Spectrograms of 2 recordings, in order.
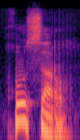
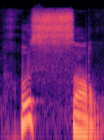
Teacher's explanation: Yang betul alirkan sinnya terlebih dahulu.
